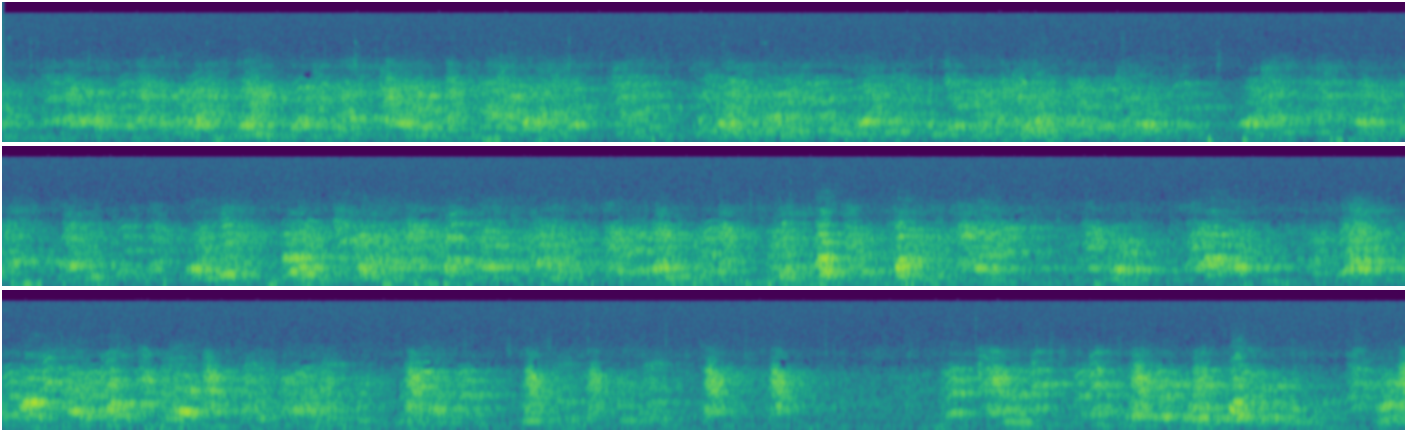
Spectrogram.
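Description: Dogs barking over and over with hardly a break, easing off briefly near the end.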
